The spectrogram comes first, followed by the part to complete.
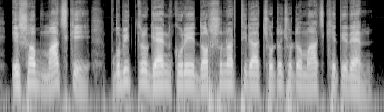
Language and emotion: Bengali, neutral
